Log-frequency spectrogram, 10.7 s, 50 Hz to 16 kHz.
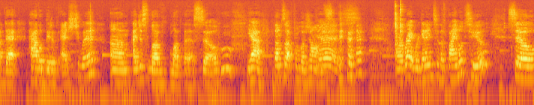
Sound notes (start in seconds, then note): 6.5 chuckles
